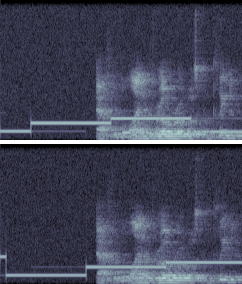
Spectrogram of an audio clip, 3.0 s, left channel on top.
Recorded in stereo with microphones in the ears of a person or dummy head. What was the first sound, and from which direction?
A man speaking, 40° left (ahead or behind).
